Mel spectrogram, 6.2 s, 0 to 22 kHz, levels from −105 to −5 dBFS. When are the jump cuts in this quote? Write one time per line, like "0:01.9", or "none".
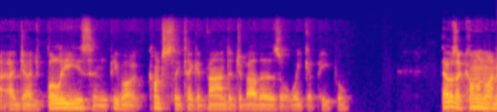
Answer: none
